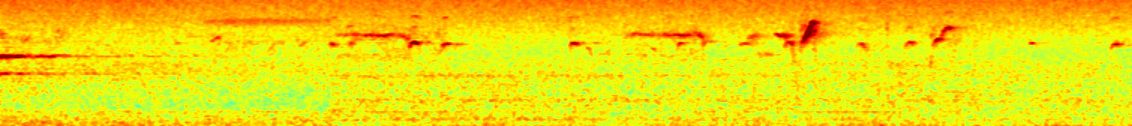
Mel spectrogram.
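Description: Small birds chirping faintly now and then over a steady low outdoor rumble.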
